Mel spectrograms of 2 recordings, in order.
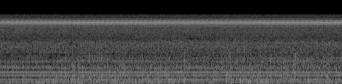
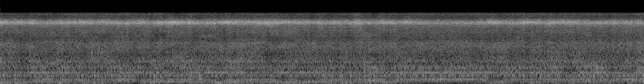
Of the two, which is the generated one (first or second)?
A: second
